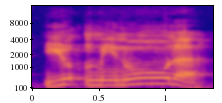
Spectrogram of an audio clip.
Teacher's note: حمزہ پڑھیں گے، واو نہیں پڑھنا۔ نو، واو مدہ ہے، 1 الف کے برابر کھینچ کر پڑھیں گے۔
